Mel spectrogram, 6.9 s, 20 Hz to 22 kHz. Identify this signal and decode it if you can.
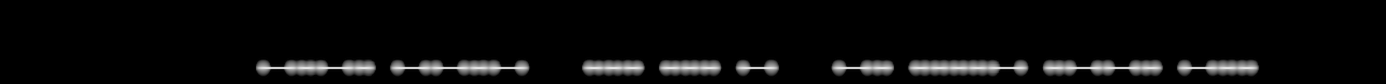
Morse code, heard as a keyed tone, about 25 wpm, 700 Hz. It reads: CQ SST N4PD
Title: K1USN SST QSO Practice - 25wpm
